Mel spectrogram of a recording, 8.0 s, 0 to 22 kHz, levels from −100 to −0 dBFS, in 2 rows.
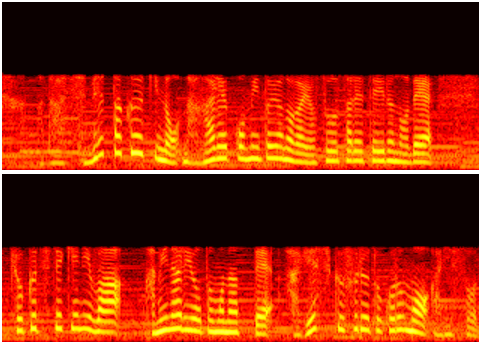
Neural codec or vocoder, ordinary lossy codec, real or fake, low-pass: none; none; real; 3.6 kHz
